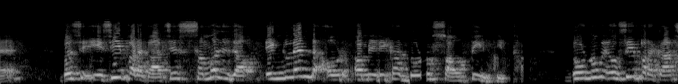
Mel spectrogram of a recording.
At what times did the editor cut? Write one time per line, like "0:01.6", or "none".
none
